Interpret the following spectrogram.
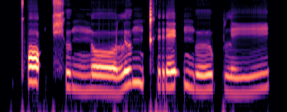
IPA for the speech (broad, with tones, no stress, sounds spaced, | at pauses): pʰ ɔ˥˩ ʔ t͡ɕʰ ɯ˧ ŋ n oː˧ l ɯ˥˩ ŋ kʰ r e˦˥ ʔ ŋ ɯː˦˥ p l iː˦˥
